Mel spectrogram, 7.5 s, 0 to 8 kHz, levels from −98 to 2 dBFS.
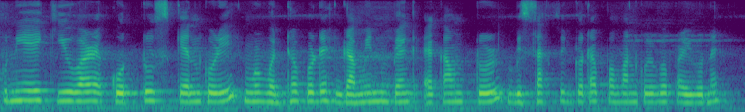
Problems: constant background noise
